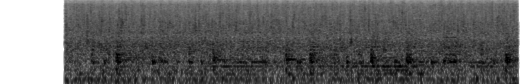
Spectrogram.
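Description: Steady rain pours down outdoors.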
